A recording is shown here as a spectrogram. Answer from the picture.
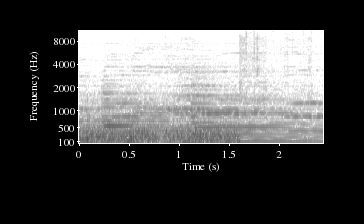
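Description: Background music with steady held notes, over a low noise that cuts off about one and a half seconds in.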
